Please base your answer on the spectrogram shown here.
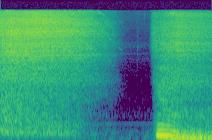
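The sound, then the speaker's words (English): Breathing during a breath-hold exercise: a long fading exhale, then a brief silence while the nose is pinched shut, then a sudden loud gasping recovery breath with a rough, voiced rasp. “So I'm going to be exhaling all my air, pinching my nose closed, and then at a certain time on the watch, I will regain breathing, and it sounds something like,”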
